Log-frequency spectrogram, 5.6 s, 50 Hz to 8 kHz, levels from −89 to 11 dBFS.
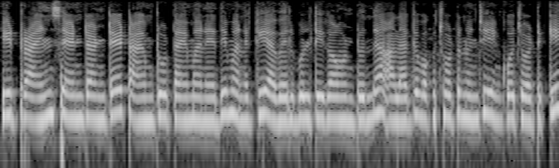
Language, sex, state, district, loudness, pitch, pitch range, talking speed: Telugu, female, Andhra Pradesh, Srikakulam, -13 LUFS, 220 Hz, 210-240 Hz, 190 wpm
